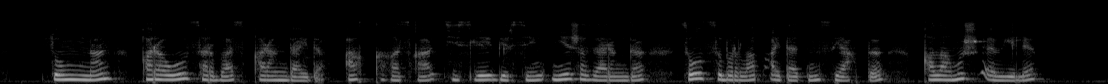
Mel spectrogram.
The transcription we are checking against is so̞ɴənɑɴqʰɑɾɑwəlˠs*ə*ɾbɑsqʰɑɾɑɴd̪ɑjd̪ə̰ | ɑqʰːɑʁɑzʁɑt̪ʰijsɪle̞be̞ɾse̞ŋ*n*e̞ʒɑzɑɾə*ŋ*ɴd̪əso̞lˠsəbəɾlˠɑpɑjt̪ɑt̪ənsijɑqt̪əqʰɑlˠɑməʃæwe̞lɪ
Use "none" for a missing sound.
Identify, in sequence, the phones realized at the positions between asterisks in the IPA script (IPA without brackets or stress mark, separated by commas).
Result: ɑ, n, none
